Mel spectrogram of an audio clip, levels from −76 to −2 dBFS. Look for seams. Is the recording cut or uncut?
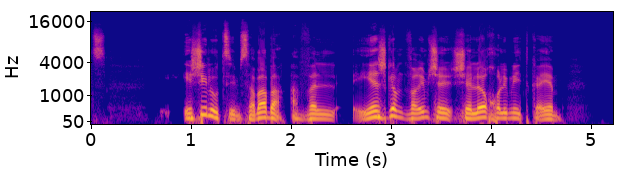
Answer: cut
